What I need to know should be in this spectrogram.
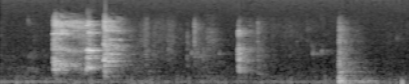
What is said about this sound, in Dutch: … moet ook hoesten, hoor je dat?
